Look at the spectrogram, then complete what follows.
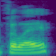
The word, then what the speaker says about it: filet: it was the same filet yeah I said Philip I think Phil it yeah and I was like what you know how that's pronounced that it's not pronounced to fill it yeah so I'm working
